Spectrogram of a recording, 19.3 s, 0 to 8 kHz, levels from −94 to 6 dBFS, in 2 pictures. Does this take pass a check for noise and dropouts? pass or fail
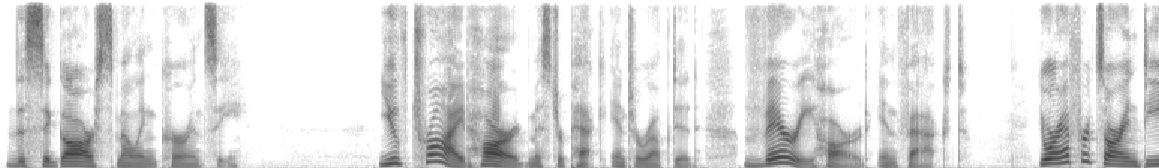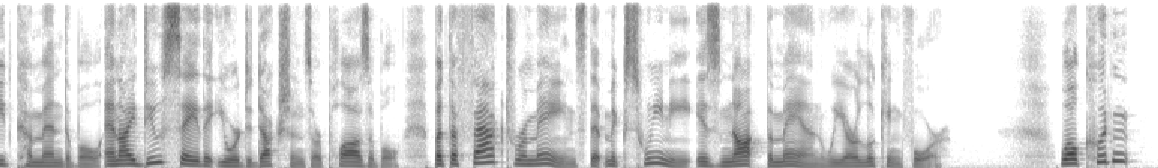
pass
